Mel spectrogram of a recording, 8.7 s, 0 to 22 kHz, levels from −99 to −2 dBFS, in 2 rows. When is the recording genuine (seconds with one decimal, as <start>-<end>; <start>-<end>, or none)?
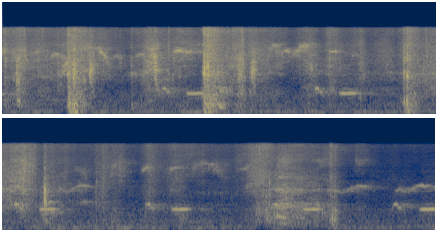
none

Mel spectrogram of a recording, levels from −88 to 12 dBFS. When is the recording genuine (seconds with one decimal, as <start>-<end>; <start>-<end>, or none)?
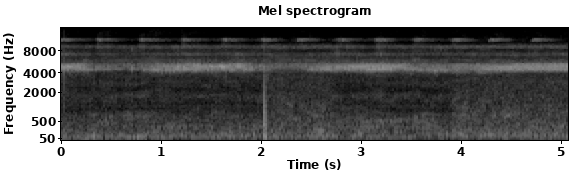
2.1-2.7; 3.9-5.1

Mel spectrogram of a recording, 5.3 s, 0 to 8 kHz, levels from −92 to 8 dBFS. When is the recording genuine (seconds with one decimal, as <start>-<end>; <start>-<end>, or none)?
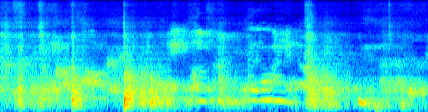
none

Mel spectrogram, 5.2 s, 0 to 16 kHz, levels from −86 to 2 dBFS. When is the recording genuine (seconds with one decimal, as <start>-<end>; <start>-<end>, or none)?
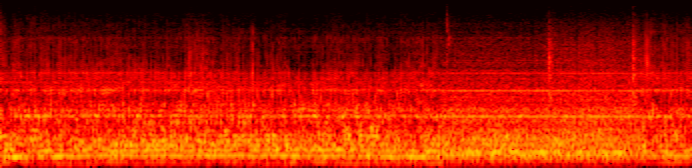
3.3-4.8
